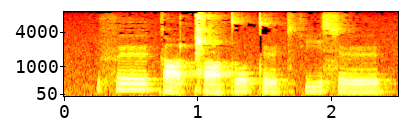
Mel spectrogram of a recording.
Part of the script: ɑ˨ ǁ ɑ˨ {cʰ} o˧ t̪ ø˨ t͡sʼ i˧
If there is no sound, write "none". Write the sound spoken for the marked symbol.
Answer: t̪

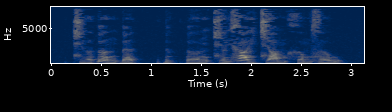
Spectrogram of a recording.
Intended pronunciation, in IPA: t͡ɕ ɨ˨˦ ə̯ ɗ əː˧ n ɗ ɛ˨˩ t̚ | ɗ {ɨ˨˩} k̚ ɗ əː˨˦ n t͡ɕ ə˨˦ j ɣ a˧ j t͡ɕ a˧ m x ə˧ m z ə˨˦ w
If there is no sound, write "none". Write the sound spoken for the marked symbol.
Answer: ɨ˨˩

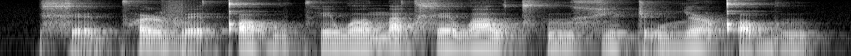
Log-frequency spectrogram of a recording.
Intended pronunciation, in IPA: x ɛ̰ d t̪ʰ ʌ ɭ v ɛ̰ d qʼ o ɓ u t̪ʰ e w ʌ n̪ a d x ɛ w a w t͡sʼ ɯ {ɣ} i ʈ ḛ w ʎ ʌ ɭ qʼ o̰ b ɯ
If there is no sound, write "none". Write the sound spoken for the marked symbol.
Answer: x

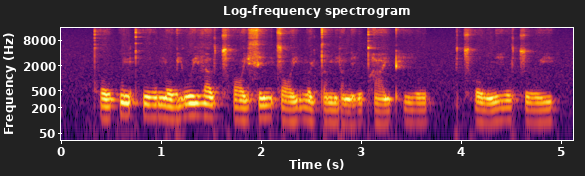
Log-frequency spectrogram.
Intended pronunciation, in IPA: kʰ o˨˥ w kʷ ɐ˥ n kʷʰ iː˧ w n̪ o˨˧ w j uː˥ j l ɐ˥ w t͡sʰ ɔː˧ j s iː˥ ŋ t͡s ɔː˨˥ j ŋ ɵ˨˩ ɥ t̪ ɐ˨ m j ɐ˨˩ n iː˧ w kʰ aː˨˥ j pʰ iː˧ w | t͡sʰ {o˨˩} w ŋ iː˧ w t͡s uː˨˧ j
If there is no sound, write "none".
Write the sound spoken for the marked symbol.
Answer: o˨˩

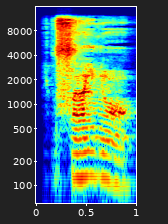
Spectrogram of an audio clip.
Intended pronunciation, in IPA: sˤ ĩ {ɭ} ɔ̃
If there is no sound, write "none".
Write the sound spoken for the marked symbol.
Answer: ʎ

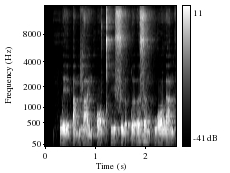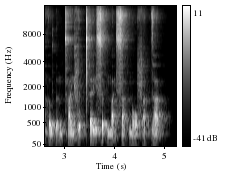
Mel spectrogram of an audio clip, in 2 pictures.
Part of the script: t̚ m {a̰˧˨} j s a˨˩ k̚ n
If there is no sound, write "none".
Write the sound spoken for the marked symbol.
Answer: a̰˧˨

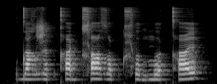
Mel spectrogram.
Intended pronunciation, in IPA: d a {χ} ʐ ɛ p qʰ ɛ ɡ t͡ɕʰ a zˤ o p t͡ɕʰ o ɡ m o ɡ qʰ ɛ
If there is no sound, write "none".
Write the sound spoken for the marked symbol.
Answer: ʁ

